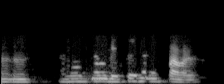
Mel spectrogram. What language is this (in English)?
Assamese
